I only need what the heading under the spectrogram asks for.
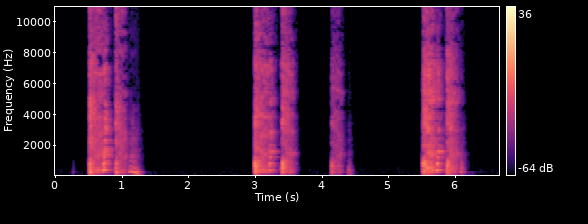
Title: #75 a Lil congested cough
